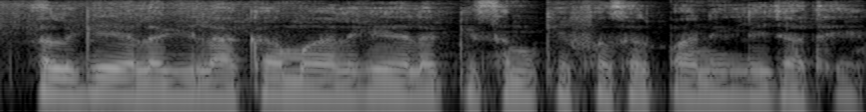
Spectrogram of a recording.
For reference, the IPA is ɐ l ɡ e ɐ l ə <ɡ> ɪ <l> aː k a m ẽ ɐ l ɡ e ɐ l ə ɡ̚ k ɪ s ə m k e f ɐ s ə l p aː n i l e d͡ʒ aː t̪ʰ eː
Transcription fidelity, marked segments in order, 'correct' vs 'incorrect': correct, correct

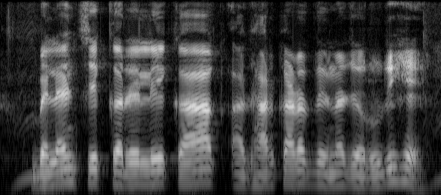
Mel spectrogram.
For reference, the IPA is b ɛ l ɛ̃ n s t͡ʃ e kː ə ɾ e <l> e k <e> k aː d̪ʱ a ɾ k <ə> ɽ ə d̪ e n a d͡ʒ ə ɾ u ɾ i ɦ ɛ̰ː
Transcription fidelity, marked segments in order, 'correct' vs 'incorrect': correct, incorrect, incorrect

